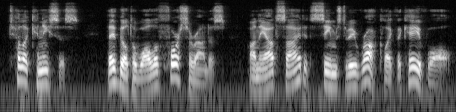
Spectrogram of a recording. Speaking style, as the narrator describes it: the girl whispered

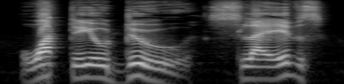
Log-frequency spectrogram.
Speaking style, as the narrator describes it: asked in a deep, cold voice, speaking in the Orofenan tongue

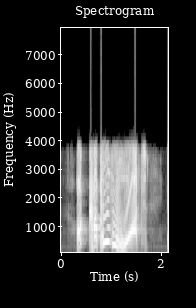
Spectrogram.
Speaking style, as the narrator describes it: exclaimed Mr

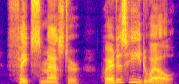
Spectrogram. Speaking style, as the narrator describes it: her mood changed, and she said with a sigh

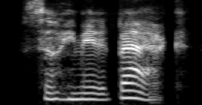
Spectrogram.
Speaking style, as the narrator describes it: she said quietly

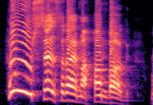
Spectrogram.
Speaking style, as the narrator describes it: roared Mrs

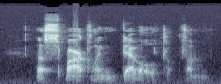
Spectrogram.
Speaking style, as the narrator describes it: croaked Olaf Huldrickson

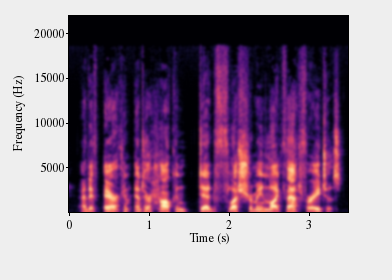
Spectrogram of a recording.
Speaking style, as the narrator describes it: murmured Bickley

